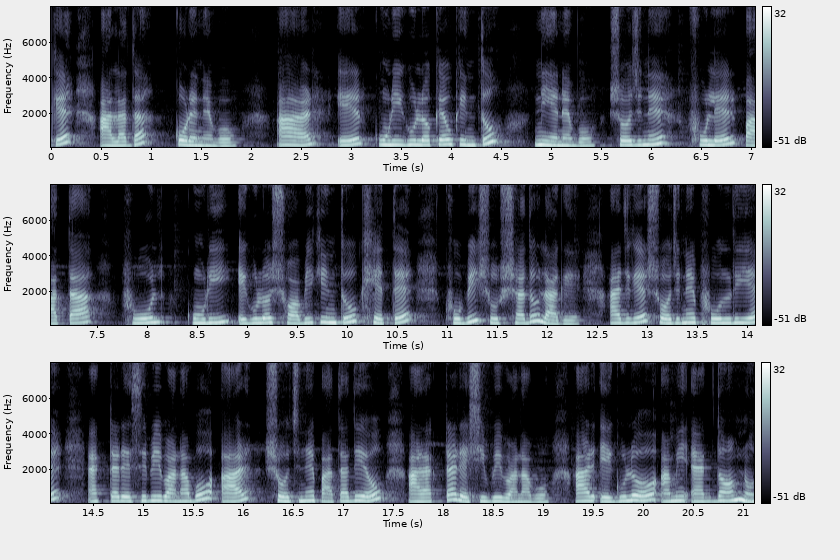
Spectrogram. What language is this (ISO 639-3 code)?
ben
